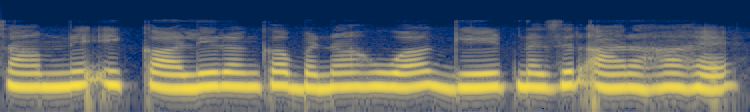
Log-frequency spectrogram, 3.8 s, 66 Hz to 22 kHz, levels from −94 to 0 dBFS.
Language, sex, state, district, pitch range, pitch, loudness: Hindi, female, Jharkhand, Deoghar, 240-260 Hz, 250 Hz, -11 LUFS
